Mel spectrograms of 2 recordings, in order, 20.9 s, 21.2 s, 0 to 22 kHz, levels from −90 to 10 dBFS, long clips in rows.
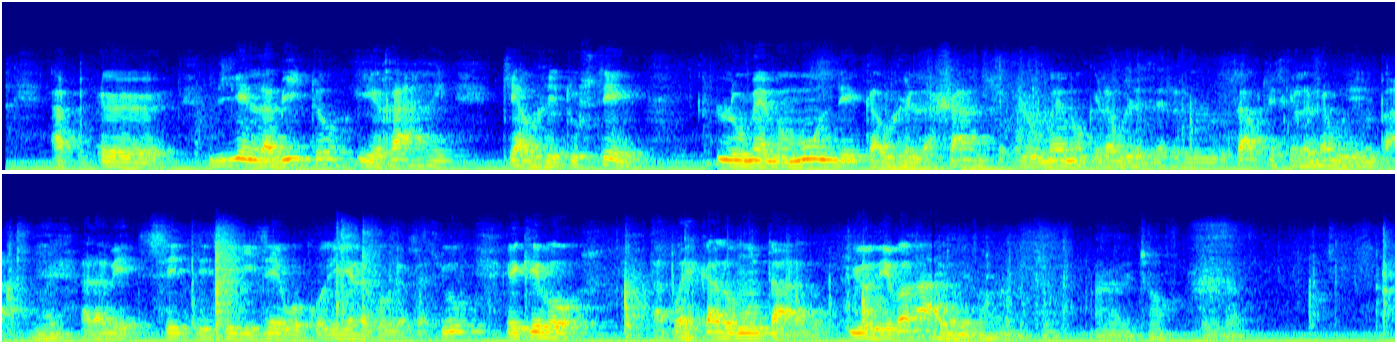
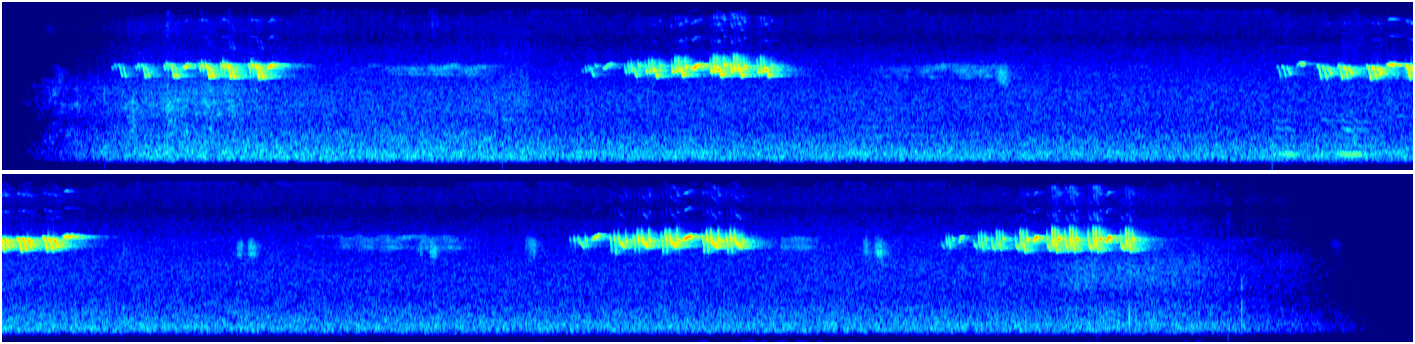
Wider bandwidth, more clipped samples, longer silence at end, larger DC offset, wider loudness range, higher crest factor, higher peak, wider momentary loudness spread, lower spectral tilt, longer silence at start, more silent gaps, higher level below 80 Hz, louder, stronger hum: second, 7.4 kHz vs 18 kHz; neither; second, 0 s vs 2 s; neither; about the same, 6 LU vs 7 LU; about the same, 18 dB vs 22 dB; about the same, -10 dBFS vs -8 dBFS; second, 15 LU vs 22 LU; first, -8 dB/octave vs 2.5 dB/octave; second, 0 s vs 1 s; neither; first, -40 dBFS vs under -90 dBFS; second, -29 LUFS vs -22 LUFS; neither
